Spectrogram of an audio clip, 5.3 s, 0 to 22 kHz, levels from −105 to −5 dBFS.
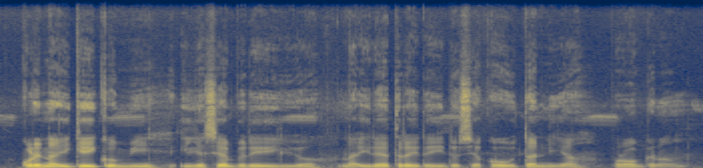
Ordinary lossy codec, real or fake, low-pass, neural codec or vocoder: none; real; none; none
